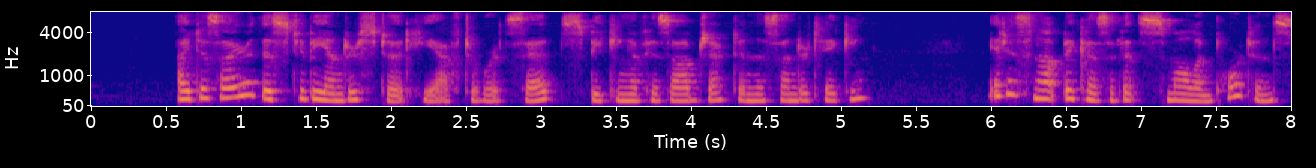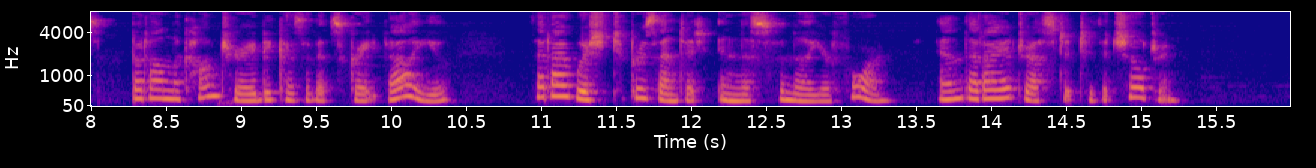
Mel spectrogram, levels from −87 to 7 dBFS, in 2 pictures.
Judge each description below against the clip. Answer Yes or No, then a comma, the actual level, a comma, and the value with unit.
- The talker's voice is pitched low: No, high, 240 Hz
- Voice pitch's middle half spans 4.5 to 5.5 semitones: Yes, average, 4.8 semitones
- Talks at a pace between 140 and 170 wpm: No, average, 190 wpm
